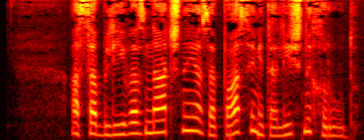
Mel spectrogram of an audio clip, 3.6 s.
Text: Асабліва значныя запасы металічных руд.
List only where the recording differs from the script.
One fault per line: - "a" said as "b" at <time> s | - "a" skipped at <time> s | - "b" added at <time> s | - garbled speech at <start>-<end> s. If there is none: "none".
none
